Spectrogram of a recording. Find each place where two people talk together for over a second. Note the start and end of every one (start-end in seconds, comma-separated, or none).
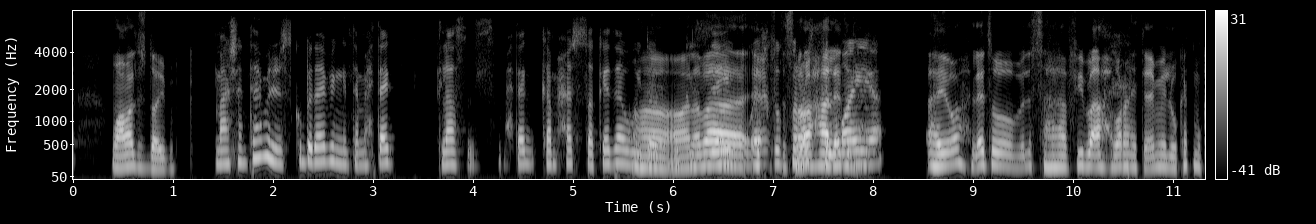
5.5-8.0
